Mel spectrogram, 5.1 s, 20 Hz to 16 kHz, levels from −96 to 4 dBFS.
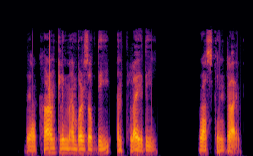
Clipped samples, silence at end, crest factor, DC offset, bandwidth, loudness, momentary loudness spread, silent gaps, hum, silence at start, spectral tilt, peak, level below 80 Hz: under 0.1%; 0.3 s; 20 dB; under 0.1%; 8 kHz; -20 LUFS; 10 LU; 2.23-2.33 s, 3.29-3.86 s; none; 0.55 s; -5.5 dB/octave; -2 dBFS; -56 dBFS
